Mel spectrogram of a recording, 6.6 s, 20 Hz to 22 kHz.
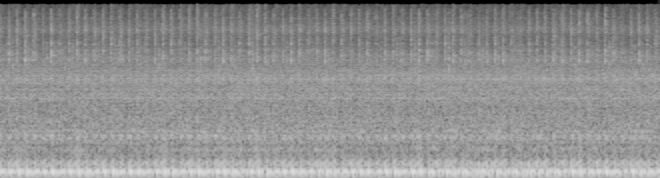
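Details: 1971 Triumph T120 twin, first cold start after cleaning pilot jets: even, steady low thump about three pulses a second, no knocks or misses; idle fast at first then kicked down, healthy, no tach fitted.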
